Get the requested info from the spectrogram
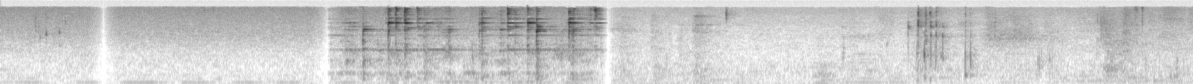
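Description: Brief light clinking and clicking of small hard objects for about a second, roughly two seconds in, over faint room tone.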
